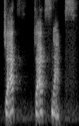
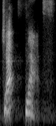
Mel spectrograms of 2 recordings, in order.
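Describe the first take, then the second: First: Slow drawn-out name. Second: Said in the usual way. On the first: Shown as a demonstration. Greeting viewer Jack in chat, slow drawn-out name. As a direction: drawl the name out slowly. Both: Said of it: "Hi, Jack".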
